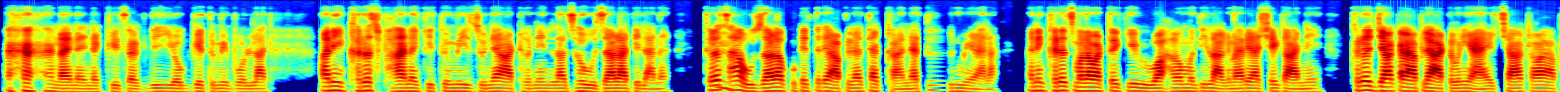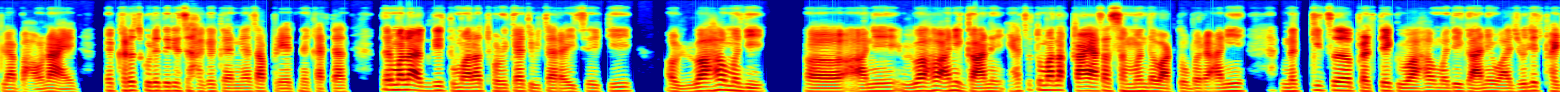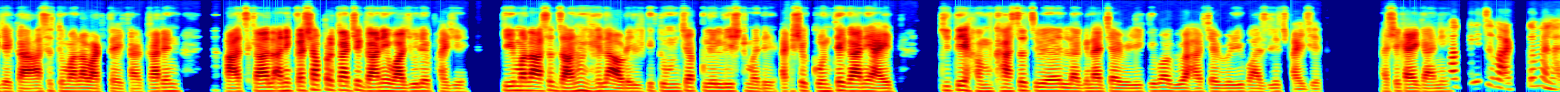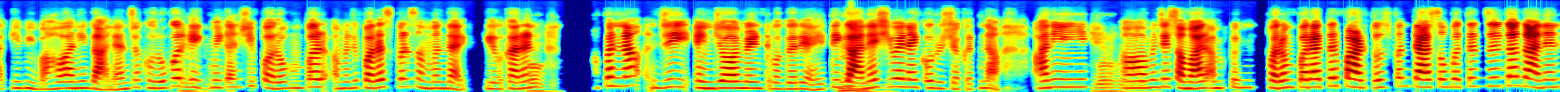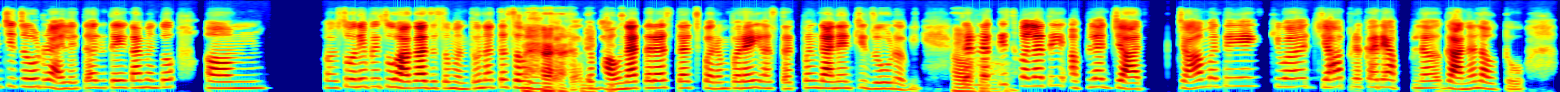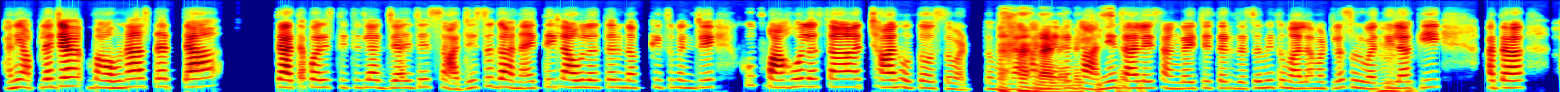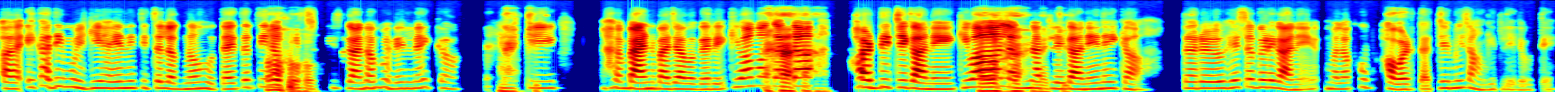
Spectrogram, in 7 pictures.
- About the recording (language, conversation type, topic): Marathi, podcast, लग्नाची आठवण करून देणारं गाणं कोणतं?
- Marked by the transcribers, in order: chuckle; laughing while speaking: "जागं"; in English: "प्लेलिस्टमध्ये"; in English: "एन्जॉयमेंट"; chuckle; other background noise; in Hindi: "माहोल"; chuckle; laughing while speaking: "तीच गाणं म्हणेल"; laughing while speaking: "नक्कीच"; chuckle; laughing while speaking: "हो, हां"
